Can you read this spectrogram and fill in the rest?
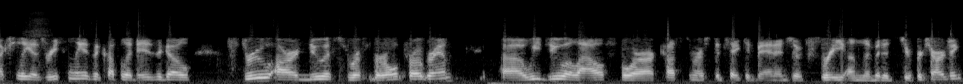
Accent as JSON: {"language": "English", "region": "Florida", "country": "United States", "moved": "yes", "lives_now": "California, United States", "said": "I'm from Florida, but out here in California"}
